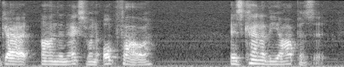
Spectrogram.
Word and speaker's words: opvouwen: And so, and then what you've got on the next one, opvouwen, is kind of the opposite, because opvouwen is spelled Opvouwen, and so that V sounds more like an F.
